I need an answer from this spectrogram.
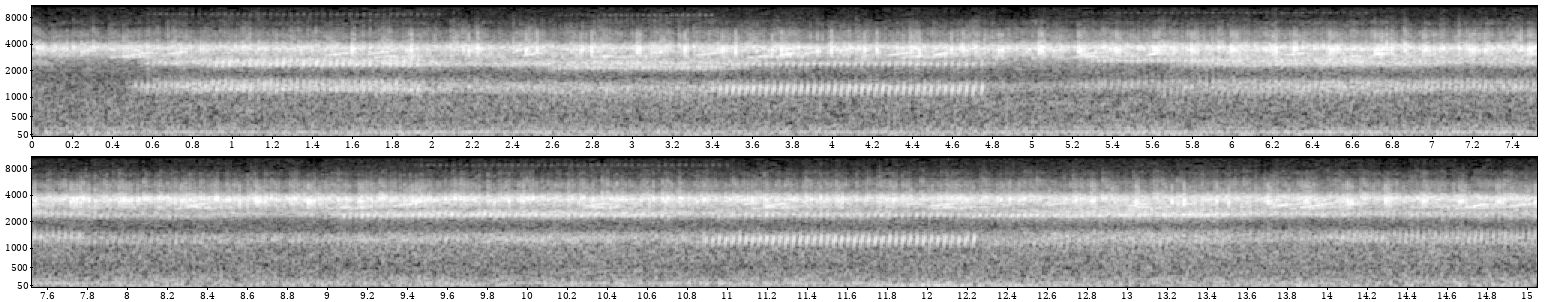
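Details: Tree frogs at night in a North Carolina backwoods swamp call in a thick, unbroken chorus. A shrill continuous trill is overlaid with shorter, lower croaking phrases that start and stop, and crickets likely add to the steady high hum.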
